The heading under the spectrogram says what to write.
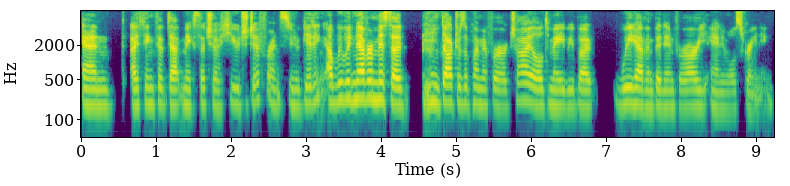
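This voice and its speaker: A woman speaks in a normal speaking voice at a fairly quick pace, her fairly low pitch held in fairly even intonation. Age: 50s. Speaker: podcast host. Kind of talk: podcast interview.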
